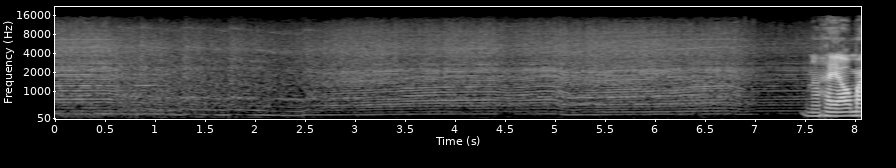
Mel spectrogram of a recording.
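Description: A racing car engine whines steadily, shifting up and down in pitch.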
